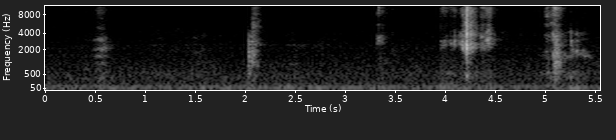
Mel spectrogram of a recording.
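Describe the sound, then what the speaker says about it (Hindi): Scissors snip through elastic for knitted newborn baby trousers, several short crisp cuts spaced apart in a quiet room, the last ones coming in quicker pairs. "तो मैं जितना ये है इतना ही इलास्टिक काट रही हूँ"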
